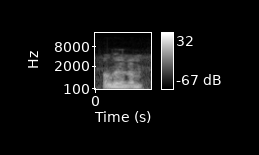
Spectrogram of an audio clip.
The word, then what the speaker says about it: aluminum: I mean, they're the same thing, just pronounced differently. Like, States is aluminum, um, and Europe's aluminium.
